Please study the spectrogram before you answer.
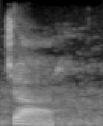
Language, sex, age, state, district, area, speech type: Sindhi, female, 30-45, Gujarat, Ahmedabad, urban, read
